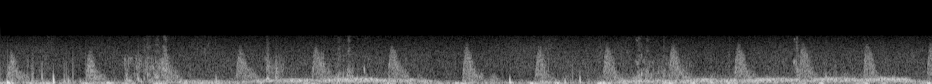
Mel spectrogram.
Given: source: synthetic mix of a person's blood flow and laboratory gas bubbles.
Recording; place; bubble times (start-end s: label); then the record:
Doppler ultrasound of blood flow; subclavian vein
1.22-1.74 s: bubbles
2.62-2.84 s: bubbles
3.18-3.72 s: bubbles
6.35-6.93 s: bubbles
7.92-8.06 s: bubbles
8.24-8.51 s: bubbles
From the record:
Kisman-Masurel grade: 221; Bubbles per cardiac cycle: several, 3 to 8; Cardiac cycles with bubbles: 10 to 50%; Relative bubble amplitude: barely perceptible (0.100 to 0.250); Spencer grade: 2 (many but less than half of the cardiac periods contain bubble signals, singularly or in groups); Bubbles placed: anywhere in the cardiac cycle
